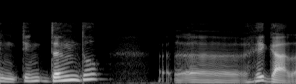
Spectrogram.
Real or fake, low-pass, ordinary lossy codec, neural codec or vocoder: fake; 7.2 kHz; none; codec, 16 kHz in and 24 kHz out, 0.4 kbps, LongCat-Audio-Codec, two codebook decoder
